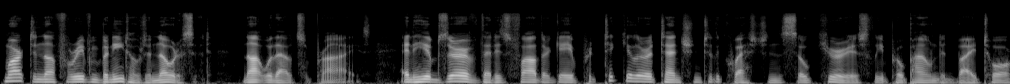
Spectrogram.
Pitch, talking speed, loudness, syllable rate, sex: 105 Hz, 180 wpm, -24 LUFS, 5.7 syllables/s, male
